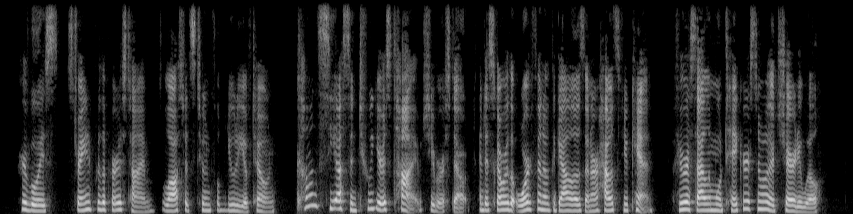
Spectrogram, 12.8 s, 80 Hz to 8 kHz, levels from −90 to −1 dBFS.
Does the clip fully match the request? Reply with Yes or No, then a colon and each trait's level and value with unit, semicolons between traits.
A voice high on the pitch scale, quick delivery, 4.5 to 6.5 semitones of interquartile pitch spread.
No: high, 235 Hz; fast, 220 wpm; average, 3.3 semitones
